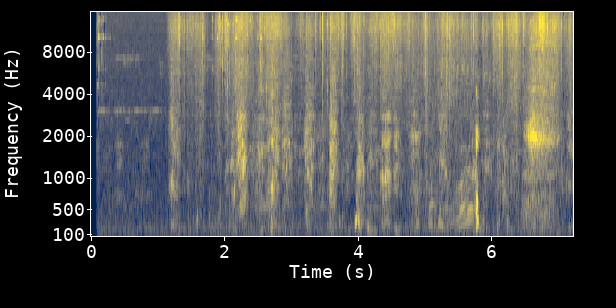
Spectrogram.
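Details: Dogs at playtime: after a quiet opening second, scuffling and panting noises, then short whiny vocalizations with wavering rising-and-falling tones, with faint human speech in the background.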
